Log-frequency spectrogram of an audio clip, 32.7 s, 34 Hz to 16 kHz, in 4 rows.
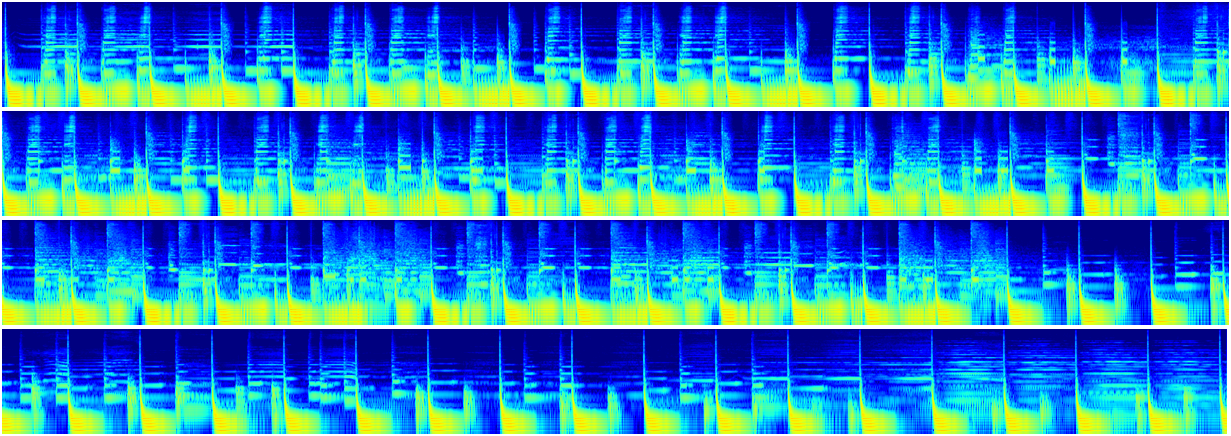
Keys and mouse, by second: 0.4 click, 0.8 click, 1.3 click, 1.9 alt+right click, 2.1 alt+middle click, 2.3 alt+click, 2.8 alt+middle click, 4.5 ctrl+d, 6.5 click, 8.6 ctrl+d, 8.8 click, 9.4 click, 9.9 shift+click, 10.5 shift+right click, 11.2 right click, 11.9 click, 12.7 click, 13.7 click, 15.0 o, 15.1 Return, 15.1 c, 15.3 click, 15.4 Return, 15.5 right click, 15.6 click, 15.8 right click, 15.8 alt+middle click, 16.2 d, 17.3 click, 17.4 p, 17.7 click, 17.8 alt+middle click, 18.0 click, 18.7 alt+click, 18.8 alt+middle click, 19.1 click, 19.6 alt+click, 19.6 alt+right click, 19.7 alt+middle click, 20.9 click, 23.5 click, 23.9 click, 27.2 d, 28.0 click, 28.3 click, 31.4 Left.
